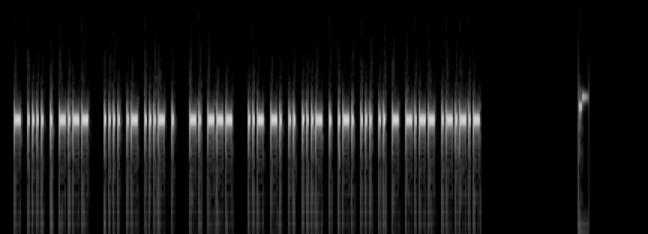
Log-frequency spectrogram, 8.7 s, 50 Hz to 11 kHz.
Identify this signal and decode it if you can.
Morse code, heard as a keyed tone, about 37 wpm, 700 Hz. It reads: THEY HAVE NO UNIVERSITY.
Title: Sentences from Top 1000 Words - Review Part 5 - 40wpm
